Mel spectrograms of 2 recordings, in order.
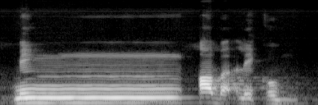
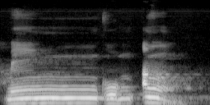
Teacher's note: Ada ikhfa ab'ad. Nah, nun mati bertemu dengan qaf dan kaf, itu jelas kata-katanya eng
